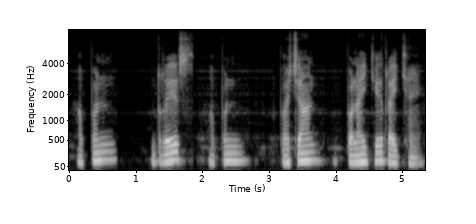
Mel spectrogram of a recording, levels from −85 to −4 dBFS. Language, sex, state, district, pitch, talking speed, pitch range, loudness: Hindi, male, Chhattisgarh, Jashpur, 125 Hz, 80 wpm, 110-135 Hz, -27 LUFS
